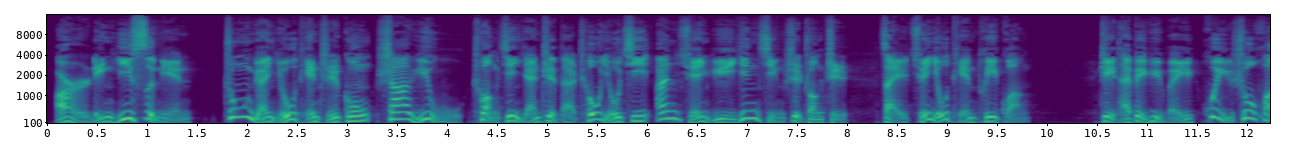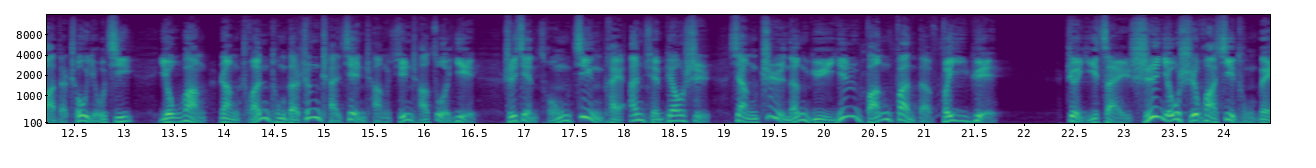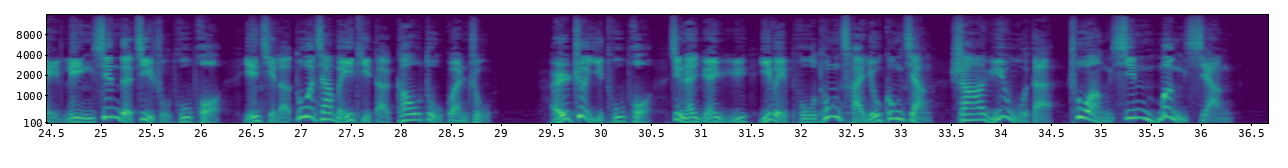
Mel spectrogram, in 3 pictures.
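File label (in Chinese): 男 人物简介 油田职工简介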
